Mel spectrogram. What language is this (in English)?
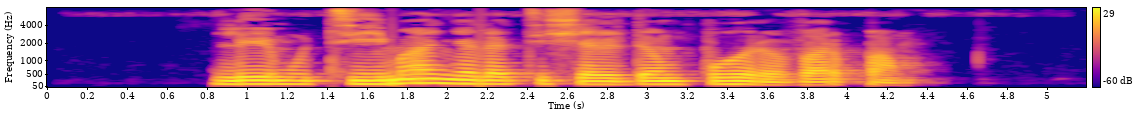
Dagbani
